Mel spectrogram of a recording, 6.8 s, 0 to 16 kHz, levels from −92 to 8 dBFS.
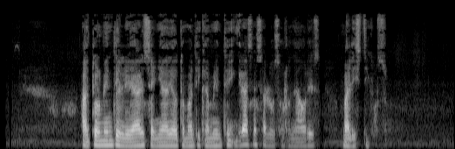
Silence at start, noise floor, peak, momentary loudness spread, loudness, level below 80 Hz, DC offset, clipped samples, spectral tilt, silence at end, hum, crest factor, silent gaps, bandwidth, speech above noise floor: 1.2 s; -65 dBFS; -2 dBFS; 16 LU; -23 LUFS; -48 dBFS; under 0.1%; under 0.1%; -6 dB/octave; 1.1 s; none; 24 dB; none; 11.5 kHz; 43 dB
